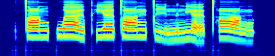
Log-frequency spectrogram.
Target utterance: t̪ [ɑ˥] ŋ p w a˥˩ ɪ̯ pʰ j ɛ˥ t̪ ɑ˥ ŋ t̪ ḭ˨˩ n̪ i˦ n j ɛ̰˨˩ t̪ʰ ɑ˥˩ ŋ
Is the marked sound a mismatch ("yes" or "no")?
no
